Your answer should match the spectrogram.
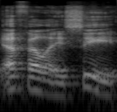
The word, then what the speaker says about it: FLAC: addition to MP3 here like f Lac or Flack for people like me that don't have time to say four syllables flack's what's called a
